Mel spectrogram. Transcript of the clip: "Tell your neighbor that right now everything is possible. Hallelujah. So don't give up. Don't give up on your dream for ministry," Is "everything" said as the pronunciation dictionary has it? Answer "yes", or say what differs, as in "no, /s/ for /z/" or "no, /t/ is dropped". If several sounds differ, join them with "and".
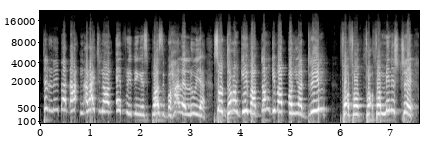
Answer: yes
